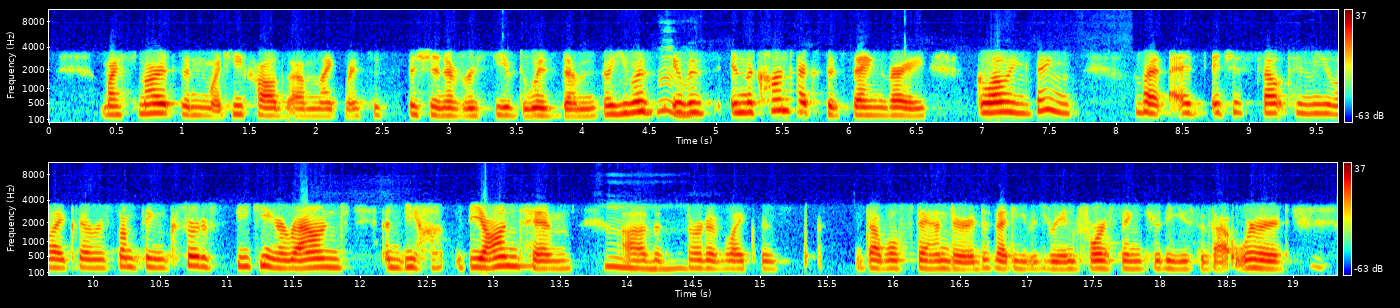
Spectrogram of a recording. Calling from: Las Cruces, New Mexico, United States; I'm calling from Las Cruces, New Mexico

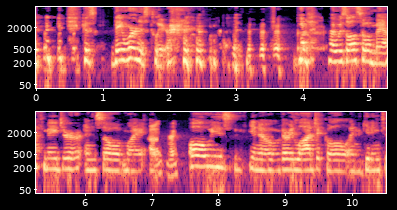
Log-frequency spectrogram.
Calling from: Peterborough, New Hampshire, United States; I'm calling in from Peterborough, New Hampshire.

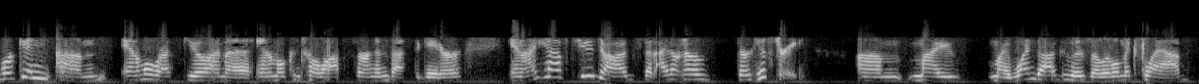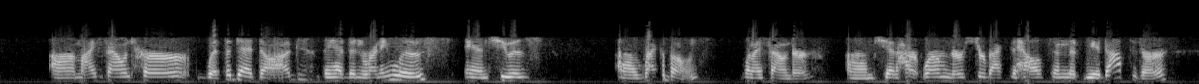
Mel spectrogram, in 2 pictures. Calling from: Red Oak, Iowa, United States; Red Oak, Iowa.

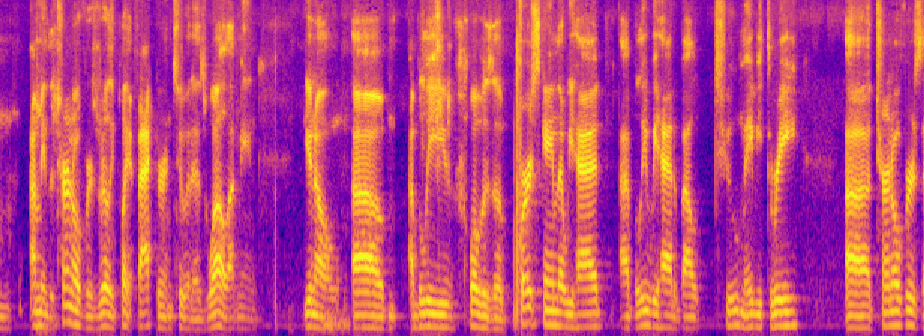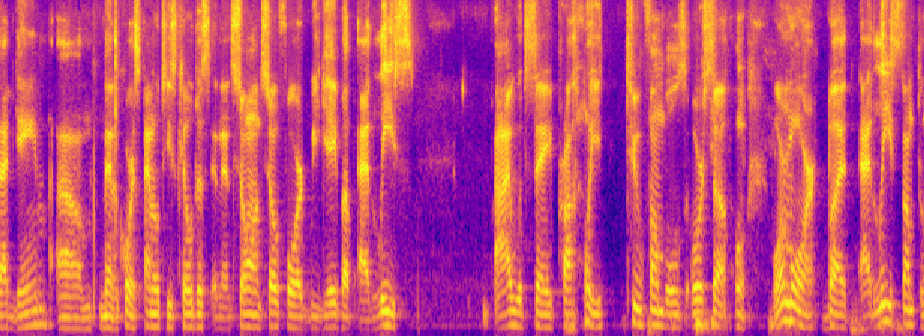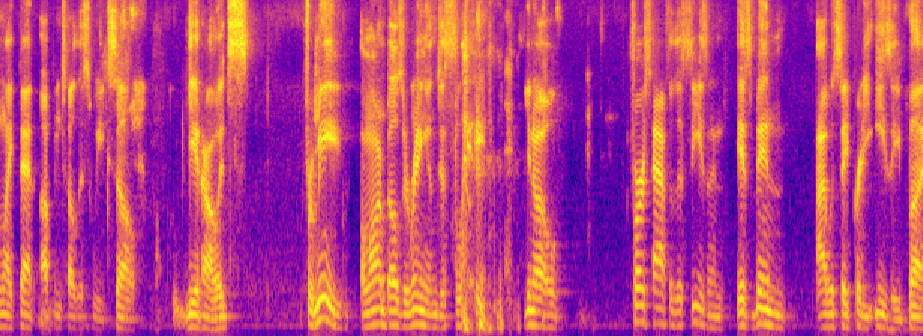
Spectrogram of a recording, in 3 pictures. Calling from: Baltimore, Maryland, United States; So I'm currently in Maryland, Baltimore, actually.

